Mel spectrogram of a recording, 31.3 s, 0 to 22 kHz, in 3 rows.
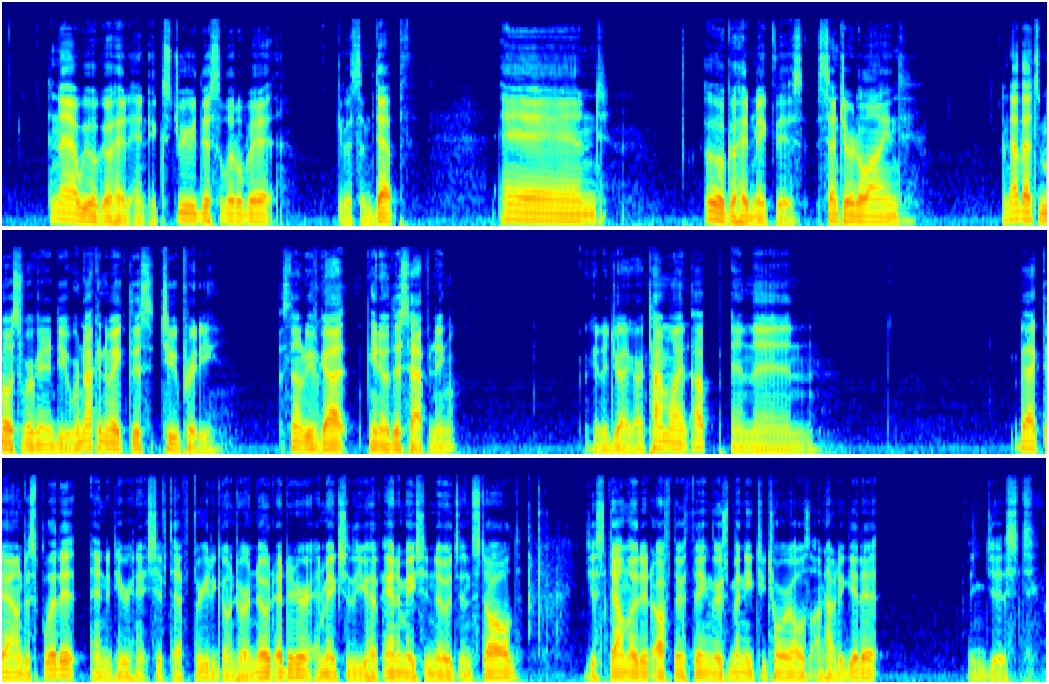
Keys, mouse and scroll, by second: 2.3 click, 6.5-7.8 scroll down 1, 7.8 click, 8.8 middle click, 10.4-11.1 scroll up 1, 11.3 shift+middle click, 12.0 click, 12.9 middle click, 14.8-15.2 scroll down 1, 15.2 middle click, 16.1 Escape, 16.6 click, 19.4 click, 22.5 F3, 26.1 ctrl+alt+Num_Lock, 26.3 ctrl+alt+u, 29.4 click, 30.4 click.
